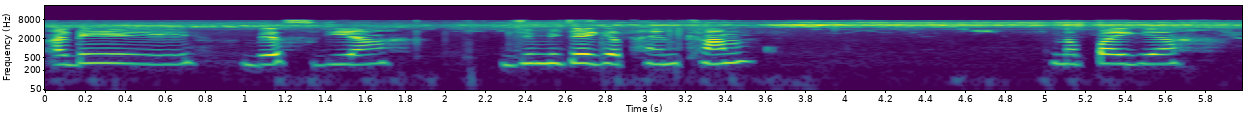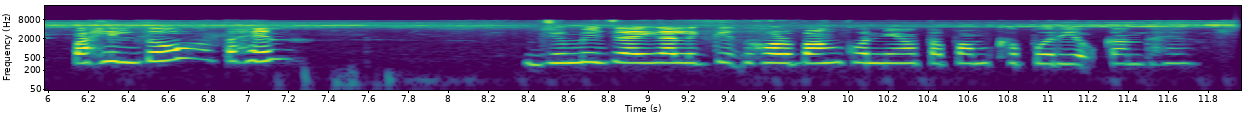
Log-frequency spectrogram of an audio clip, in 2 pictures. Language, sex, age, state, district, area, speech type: Santali, female, 18-30, Jharkhand, Seraikela Kharsawan, rural, spontaneous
